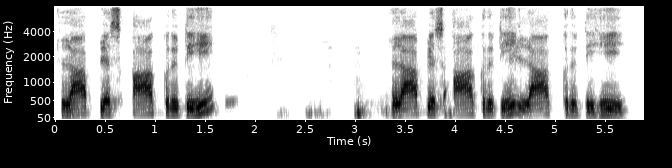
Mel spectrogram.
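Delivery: slow, drawn-out syllables for note-taking; slow dictation. Shown as a demonstration. Teacher dictating a sandhi example to the class, slow dictation. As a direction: dictate it slowly, stretching the endings.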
